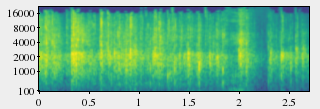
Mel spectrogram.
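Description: A church audience applauding for the Lord, a dense, steady patter of many hands clapping together at a moderate loudness, continuing throughout with no voices clearly heard over it.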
